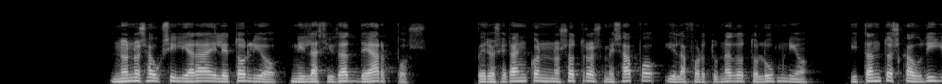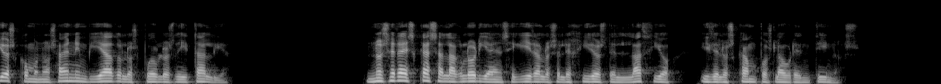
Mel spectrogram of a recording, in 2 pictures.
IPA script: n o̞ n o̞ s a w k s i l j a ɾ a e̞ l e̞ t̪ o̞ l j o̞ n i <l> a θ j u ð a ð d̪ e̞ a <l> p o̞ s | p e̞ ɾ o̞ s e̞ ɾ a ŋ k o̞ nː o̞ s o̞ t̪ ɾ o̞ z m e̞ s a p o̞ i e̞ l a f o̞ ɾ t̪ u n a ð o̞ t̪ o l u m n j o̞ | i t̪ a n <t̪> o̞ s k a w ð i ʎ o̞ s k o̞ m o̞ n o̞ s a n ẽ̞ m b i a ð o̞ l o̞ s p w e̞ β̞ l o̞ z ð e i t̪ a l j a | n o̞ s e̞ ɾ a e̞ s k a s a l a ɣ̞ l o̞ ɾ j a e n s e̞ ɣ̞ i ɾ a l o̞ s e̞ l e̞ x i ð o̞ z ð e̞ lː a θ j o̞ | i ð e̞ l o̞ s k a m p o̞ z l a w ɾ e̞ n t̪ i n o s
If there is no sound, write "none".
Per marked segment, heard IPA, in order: l, ɾ, t̪

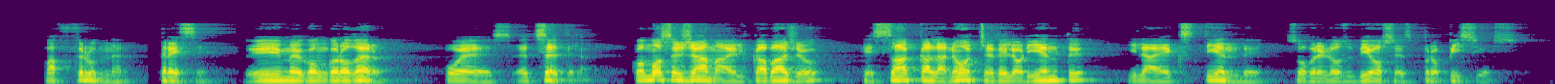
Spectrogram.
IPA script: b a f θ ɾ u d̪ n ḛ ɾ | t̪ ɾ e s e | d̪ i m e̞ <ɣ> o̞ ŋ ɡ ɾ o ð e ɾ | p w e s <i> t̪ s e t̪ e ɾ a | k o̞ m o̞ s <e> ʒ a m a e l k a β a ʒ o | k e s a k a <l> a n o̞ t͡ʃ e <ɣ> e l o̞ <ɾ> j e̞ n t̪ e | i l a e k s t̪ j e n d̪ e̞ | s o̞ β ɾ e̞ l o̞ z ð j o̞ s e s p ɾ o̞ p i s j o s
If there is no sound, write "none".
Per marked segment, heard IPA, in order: ɣ, e, e, l, ð, ɾ

